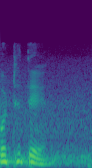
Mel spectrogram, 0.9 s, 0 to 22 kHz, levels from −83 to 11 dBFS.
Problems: constant background noise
